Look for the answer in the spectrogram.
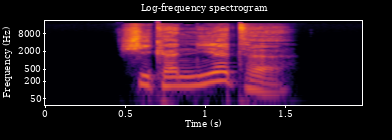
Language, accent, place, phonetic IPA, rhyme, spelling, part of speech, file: German, Germany, Berlin, [ʃikaˈniːɐ̯tə], -iːɐ̯tə, schikanierte, adjective / verb, De-schikanierte.ogg
- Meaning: inflection of schikanieren: 1. first/third-person singular preterite 2. first/third-person singular subjunctive II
